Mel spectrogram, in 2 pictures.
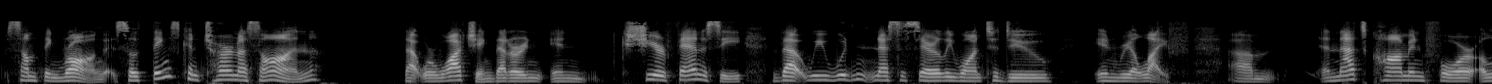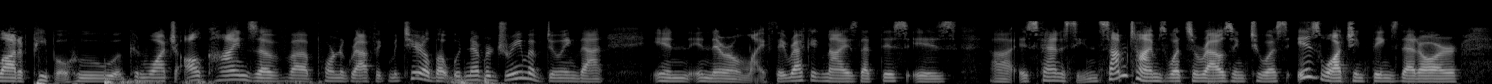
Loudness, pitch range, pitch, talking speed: -30 LUFS, 145-190 Hz, 155 Hz, 155 wpm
